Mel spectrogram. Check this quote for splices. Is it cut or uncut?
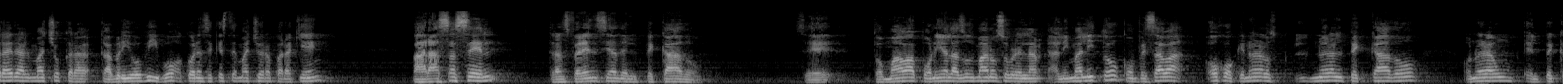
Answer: cut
